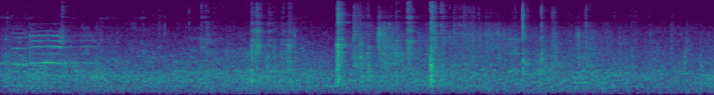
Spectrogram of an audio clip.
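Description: A crowd of men and women murmurs and chatters outdoors at a distance.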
